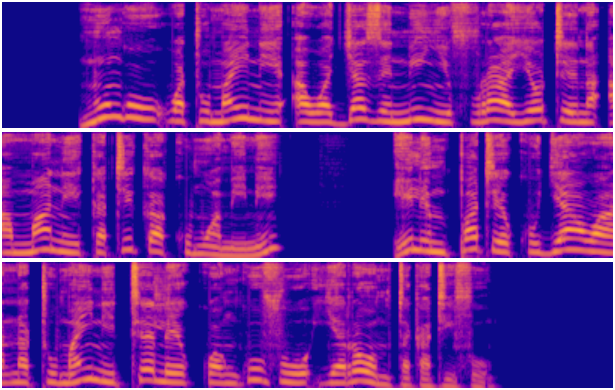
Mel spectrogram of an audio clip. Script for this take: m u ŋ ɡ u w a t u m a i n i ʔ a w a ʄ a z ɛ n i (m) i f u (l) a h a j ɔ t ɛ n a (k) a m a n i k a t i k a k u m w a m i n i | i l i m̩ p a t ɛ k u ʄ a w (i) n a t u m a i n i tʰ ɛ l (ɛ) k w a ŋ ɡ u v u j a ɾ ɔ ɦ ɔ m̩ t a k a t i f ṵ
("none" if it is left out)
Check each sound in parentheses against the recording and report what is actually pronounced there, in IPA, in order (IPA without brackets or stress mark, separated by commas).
ɲ, ɾ, ʔ, a, ɛ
